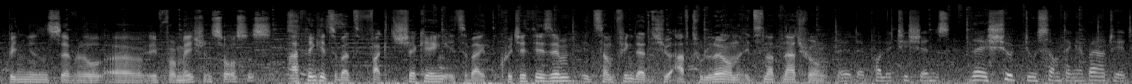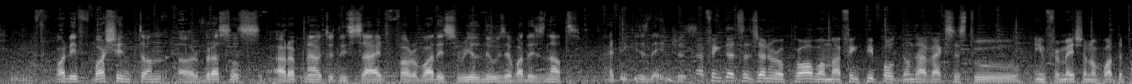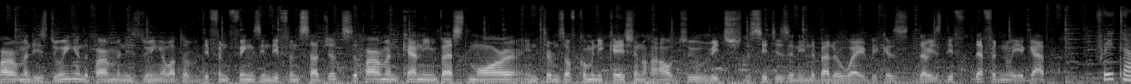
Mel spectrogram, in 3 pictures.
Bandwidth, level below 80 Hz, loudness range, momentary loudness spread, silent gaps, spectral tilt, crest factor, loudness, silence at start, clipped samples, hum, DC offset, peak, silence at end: 17 kHz; -38 dBFS; 4 LU; 8 LU; none; -5 dB/octave; 18 dB; -23 LUFS; 0 s; under 0.1%; none; under 0.1%; -6 dBFS; 0 s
